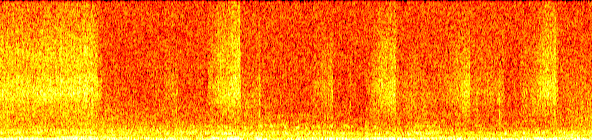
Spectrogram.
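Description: Tyres squeal as a car brakes into a corner.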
